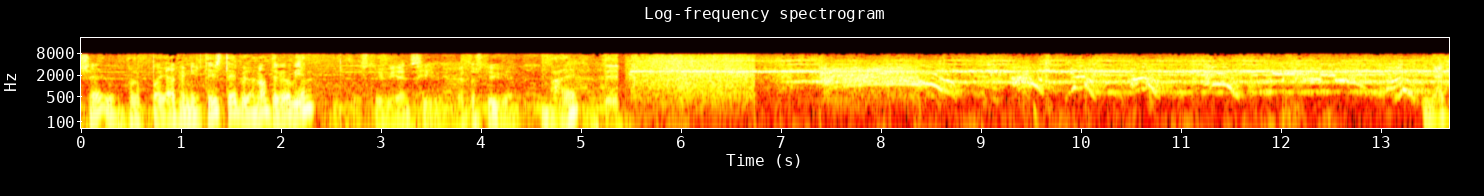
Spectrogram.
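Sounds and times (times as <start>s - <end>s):
speech: 0.0s - 5.8s, 13.4s - 13.6s
high-pitched screams: 5.5s - 13.6s.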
